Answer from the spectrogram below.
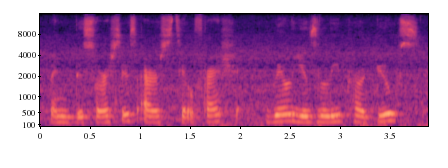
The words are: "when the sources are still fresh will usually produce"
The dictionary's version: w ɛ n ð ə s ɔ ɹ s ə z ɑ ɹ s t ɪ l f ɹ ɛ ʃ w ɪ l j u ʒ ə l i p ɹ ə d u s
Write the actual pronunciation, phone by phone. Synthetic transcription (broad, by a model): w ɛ n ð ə s ɔ ɹ s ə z ɑ ɹ s t ɪ l f ɹ ɛ ʃ w ɪ l j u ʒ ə l i p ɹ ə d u s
